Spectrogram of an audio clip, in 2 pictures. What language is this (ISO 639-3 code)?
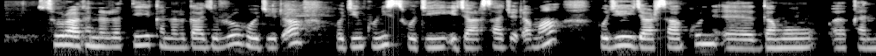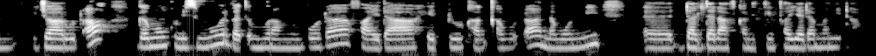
orm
